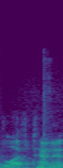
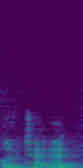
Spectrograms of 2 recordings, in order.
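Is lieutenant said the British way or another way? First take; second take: British; other. First: It is said with the British pronunciation. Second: It is said with a non-British pronunciation. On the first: "you notice I said lieutenant" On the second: "not lieutenant"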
